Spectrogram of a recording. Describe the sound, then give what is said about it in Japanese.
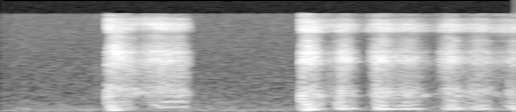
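A person gives a choking cough and clears the throat: one rough burst, then a longer run of several sputtering, gagging pulses, all fairly quiet with no talk. “例えばこういうふうに喉をむせさせるような音を出しますので”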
